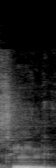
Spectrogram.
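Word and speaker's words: Sin: I forgot to write the pronunciation of seen is S.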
